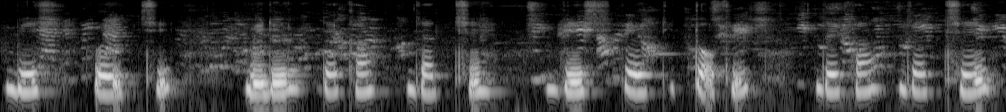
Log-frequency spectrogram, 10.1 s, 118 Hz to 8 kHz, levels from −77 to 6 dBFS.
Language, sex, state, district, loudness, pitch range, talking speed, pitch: Bengali, female, West Bengal, Jalpaiguri, -17 LUFS, 245-325 Hz, 60 wpm, 265 Hz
